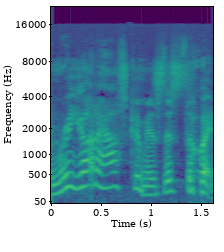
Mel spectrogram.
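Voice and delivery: high, softened joking voice; mock sheepish request. Husband asking his wife to get directions, mock sheepish. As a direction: pitch it up small for comic effect.

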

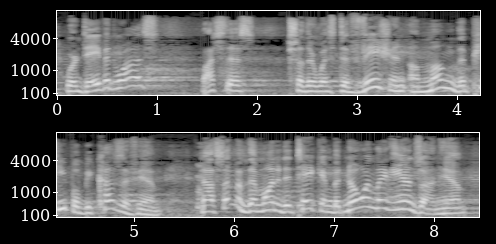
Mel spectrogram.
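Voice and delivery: solemn scripture reading. Acted. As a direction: read the passage steadily to the congregation. Reads the scripture passage aloud.

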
